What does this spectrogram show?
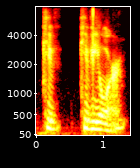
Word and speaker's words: Kiwior: W is V in Polish. So you guys are absolutely right about that. So Kiwior is the name.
